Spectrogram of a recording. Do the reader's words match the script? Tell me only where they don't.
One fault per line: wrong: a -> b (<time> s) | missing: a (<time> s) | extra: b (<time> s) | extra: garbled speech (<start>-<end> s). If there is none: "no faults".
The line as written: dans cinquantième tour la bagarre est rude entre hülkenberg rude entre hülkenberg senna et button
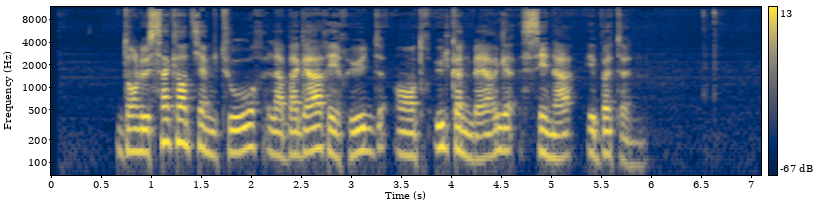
extra: le (0.8 s)
missing: rude entre hülkenberg (4.6 s)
